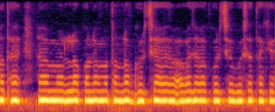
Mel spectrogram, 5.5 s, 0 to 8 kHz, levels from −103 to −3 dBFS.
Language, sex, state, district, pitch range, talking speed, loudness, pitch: Bengali, female, West Bengal, Dakshin Dinajpur, 205-215 Hz, 110 wpm, -12 LUFS, 210 Hz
